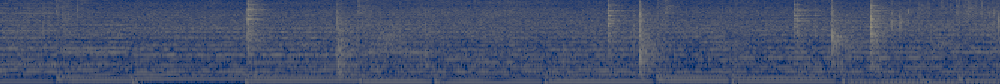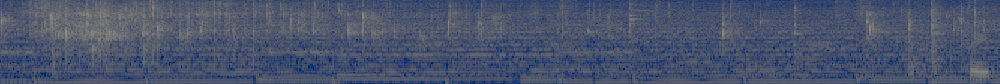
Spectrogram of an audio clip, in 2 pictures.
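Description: Banana flower kola urundai balls frying in oil over a low flame, giving a soft, steady sizzle and crackle heard close under a musical background, with occasional clinks.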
